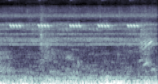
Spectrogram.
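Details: Crickets at night at a mountain campsite, HD Mountainville, Tuba, Benguet, Philippines: short high-pitched chirps pulsing about three times a second over a constant low rumble of distant Marcos Highway traffic.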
